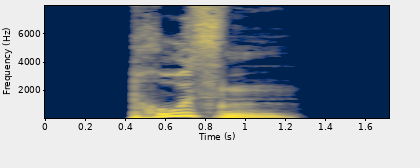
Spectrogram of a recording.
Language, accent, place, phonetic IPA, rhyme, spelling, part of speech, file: German, Germany, Berlin, [ˈpʁuːsn̩], -uːsn̩, Prußen, proper noun / noun, De-Prußen.ogg
- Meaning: inflection of Pruße: 1. nominative plural 2. genitive/dative/accusative singular/plural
